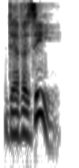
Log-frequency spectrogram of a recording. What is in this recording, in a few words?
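"devisee", British English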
